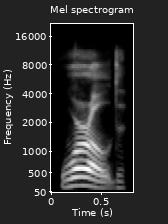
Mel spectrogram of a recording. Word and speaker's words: world: A diferença entre word, que é palavra, e world, mundo. Isso. E a diferença mecânica ali é apenas a elevação da língua para o L, antes de chegar no D. Tem que enrolar a língua.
